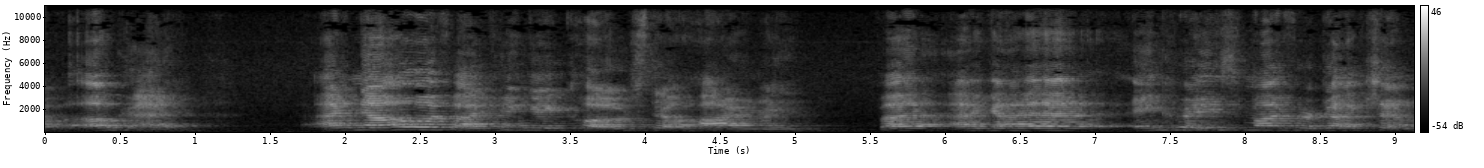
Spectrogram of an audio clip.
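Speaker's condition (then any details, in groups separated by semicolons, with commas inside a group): Cerebral palsy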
